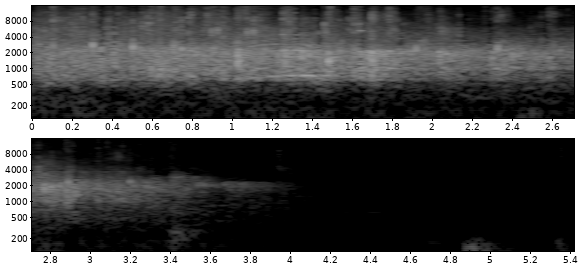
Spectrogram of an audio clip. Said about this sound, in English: If you're going to applaud, let's do it properly. Come on.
